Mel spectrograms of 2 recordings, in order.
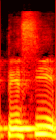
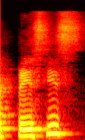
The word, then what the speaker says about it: précis: और इसका प्रोनाउंसिएशन जो है वह लिखाता है प्रेसिस, लेकिन प्रोनाउंसिएशन होता है प्रेसी।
